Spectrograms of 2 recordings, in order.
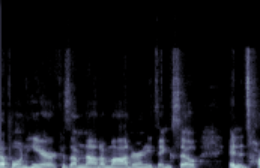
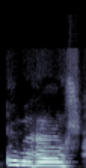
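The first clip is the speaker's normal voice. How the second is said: very high, thrilled gasp of delight; excited squeal; 8 dB louder than usual. Retold or imitated. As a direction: squeal it like you just heard your name. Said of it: "I'm like".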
